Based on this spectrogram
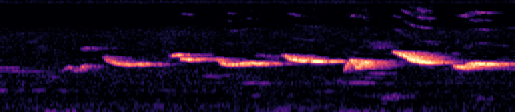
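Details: Rufous-bellied thrush song: a run of clear whistled phrases around mid-high pitch, several slurred notes following one another at a steady pace, with faint low rumbling noise underneath.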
